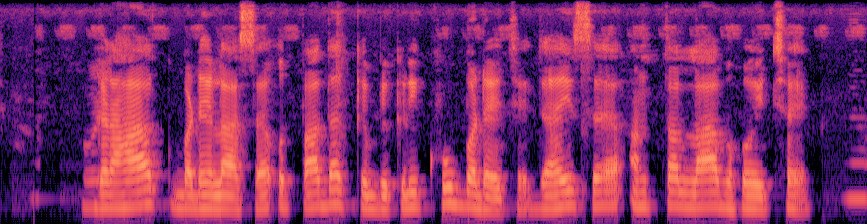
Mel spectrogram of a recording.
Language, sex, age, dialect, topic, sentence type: Maithili, male, 25-30, Eastern / Thethi, banking, statement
